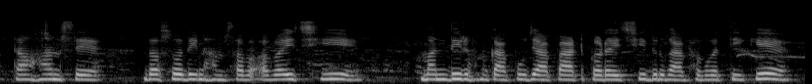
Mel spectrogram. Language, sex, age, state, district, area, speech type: Maithili, female, 45-60, Bihar, Muzaffarpur, urban, spontaneous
